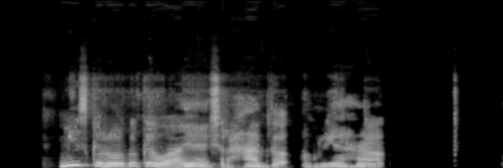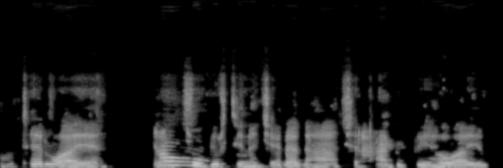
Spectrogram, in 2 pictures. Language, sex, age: Somali, male, 18-24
